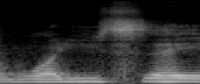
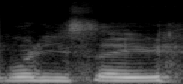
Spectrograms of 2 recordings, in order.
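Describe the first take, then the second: First: Mildly raised, half-acted Naruto retort; lightly voiced annoyed Naruto; mock Naruto challenge. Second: Higher and pushed, hammed-up Naruto challenge; half-acted angry kid ninja shout; mock Naruto yell. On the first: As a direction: toss it back like a cocky kid, lightly. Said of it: "He's like". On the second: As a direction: bark it at the kid, playing it up. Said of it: "He was like".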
